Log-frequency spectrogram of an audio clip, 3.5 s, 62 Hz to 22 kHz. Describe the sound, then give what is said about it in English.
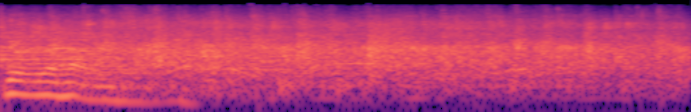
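A church crowd at a Sunday Advent service applauds the Apex grade 6, 7 and 8 students staying in the room, with steady, dense clapping that stays fairly loud for several seconds, and a voice or two trails off underneath at the very start. “Yeah, let's give them a hand.”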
